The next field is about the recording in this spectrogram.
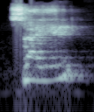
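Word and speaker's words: זין: Zen. That is the zen. Correct. That is your hard Z as in zebra sound in the Hebrew.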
